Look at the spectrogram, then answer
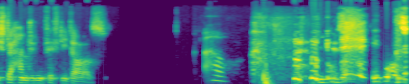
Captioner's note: laughter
